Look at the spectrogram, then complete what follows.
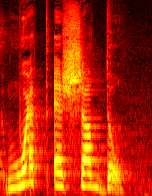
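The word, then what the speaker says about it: Moët & Chandon: Okej, du kan komma undan med det, men det uttalas Moët en Chandon.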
